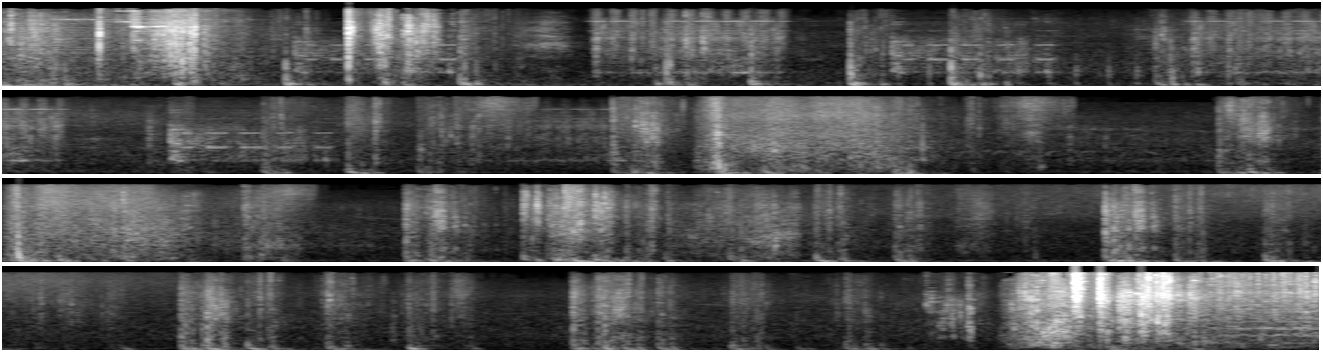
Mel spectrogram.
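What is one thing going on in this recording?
Footsteps thud quickly on hard ground and floorboards.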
